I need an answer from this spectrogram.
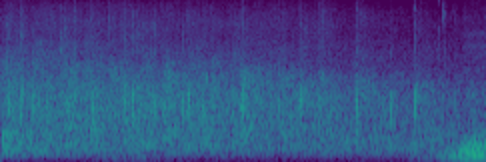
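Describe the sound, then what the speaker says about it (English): An audience claps at a festival panel session, a dense steady wash of many hands at moderate distance, swelling slightly louder toward the end. "A better round of applause, please."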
